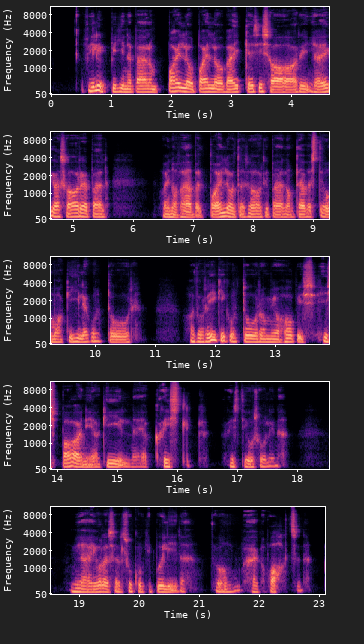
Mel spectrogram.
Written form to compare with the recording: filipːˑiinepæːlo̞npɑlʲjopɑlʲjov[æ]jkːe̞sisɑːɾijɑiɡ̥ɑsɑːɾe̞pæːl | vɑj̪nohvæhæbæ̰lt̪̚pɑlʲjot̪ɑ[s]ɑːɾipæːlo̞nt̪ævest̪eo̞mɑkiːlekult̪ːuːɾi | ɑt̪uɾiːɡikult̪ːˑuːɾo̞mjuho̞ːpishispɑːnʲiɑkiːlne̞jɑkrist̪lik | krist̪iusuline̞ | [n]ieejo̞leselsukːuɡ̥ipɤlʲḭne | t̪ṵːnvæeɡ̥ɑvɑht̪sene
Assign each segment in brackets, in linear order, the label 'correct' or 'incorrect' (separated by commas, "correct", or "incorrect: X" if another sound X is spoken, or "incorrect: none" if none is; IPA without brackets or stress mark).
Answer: correct, correct, incorrect: m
